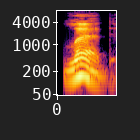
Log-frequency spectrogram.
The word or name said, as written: led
